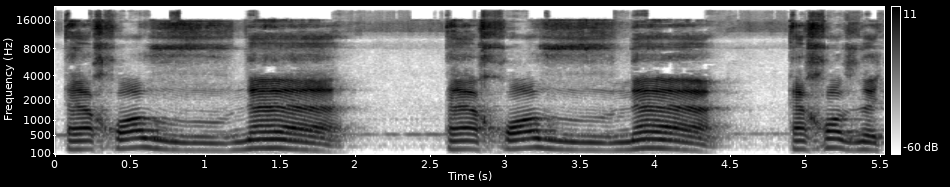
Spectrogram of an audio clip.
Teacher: zəl hərfi dilimiz iki dişin arasına xəfif girəcək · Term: pəltək z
